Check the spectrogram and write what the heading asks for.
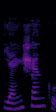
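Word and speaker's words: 铅山: 我们的脚步来到江西盐山古镇。说到盐山，其实盐字就是铅笔的这个铅字，在这里呢要读成盐。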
